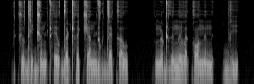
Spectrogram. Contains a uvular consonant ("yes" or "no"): no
